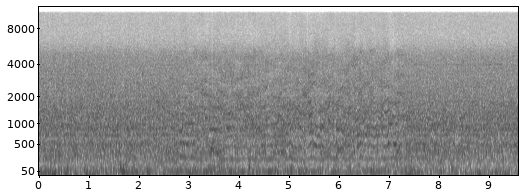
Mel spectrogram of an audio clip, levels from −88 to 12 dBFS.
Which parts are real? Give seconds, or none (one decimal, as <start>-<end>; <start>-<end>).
0.0-2.8; 7.3-9.6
